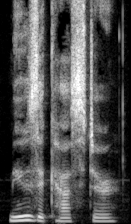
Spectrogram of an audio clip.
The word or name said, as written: musicaster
